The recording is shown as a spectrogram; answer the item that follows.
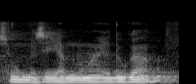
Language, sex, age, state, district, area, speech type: Manipuri, male, 30-45, Manipur, Thoubal, rural, spontaneous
